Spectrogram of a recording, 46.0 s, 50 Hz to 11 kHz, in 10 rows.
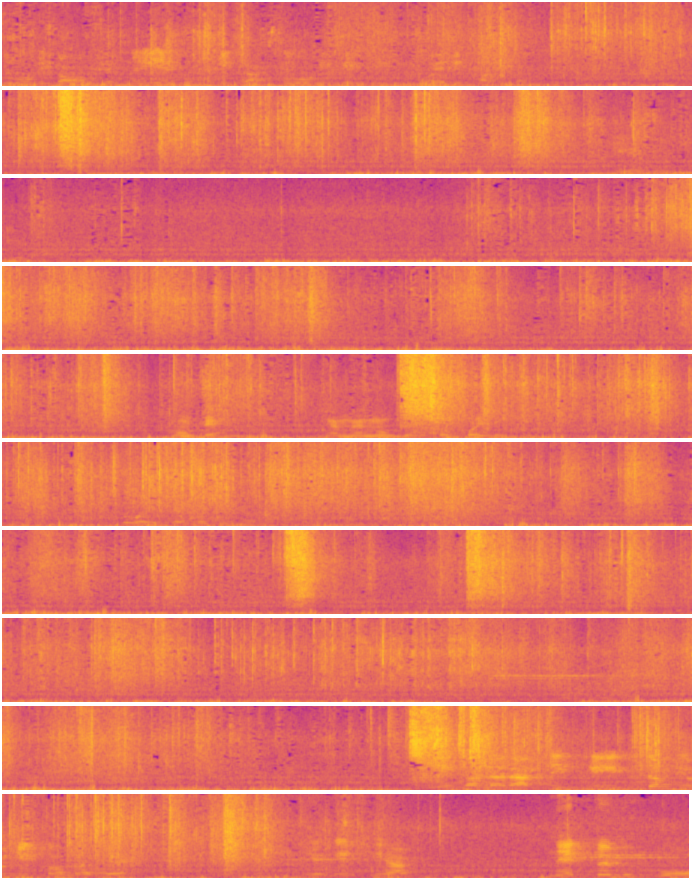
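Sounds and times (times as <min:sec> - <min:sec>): plastic packaging rustling: 0:00.0 - 0:09.5, 0:12.3 - 0:44.1
low rumble: 0:00.0 - 0:45.5
wind buffeting microphone: 0:00.0 - 0:45.9.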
